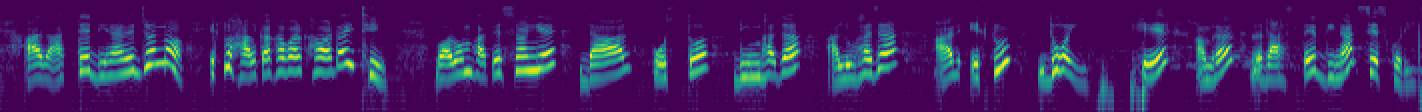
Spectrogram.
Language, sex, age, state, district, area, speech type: Bengali, female, 60+, West Bengal, Paschim Medinipur, rural, spontaneous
